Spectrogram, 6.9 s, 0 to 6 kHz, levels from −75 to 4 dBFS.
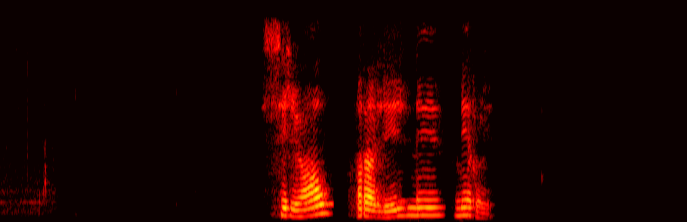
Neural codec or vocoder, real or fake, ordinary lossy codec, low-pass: codec, 44.1 kHz, 7.8 kbps, Pupu-Codec; fake; AAC, 24 kbps; 5.4 kHz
